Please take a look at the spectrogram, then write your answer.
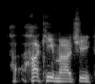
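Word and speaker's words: hachimaki: you know yeah um a hacky matchy headband literally helmet scarf yeah Hakim Machi yeah there's you're saying it right the syllables are pretty straightforward with that so I don't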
